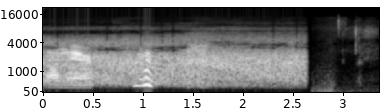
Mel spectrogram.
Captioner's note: giggles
